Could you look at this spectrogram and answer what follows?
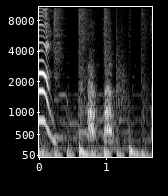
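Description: A dog in the visual novel I/O gives a string of short, high yips and barks in a quick, uneven rhythm, close and fairly loud.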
